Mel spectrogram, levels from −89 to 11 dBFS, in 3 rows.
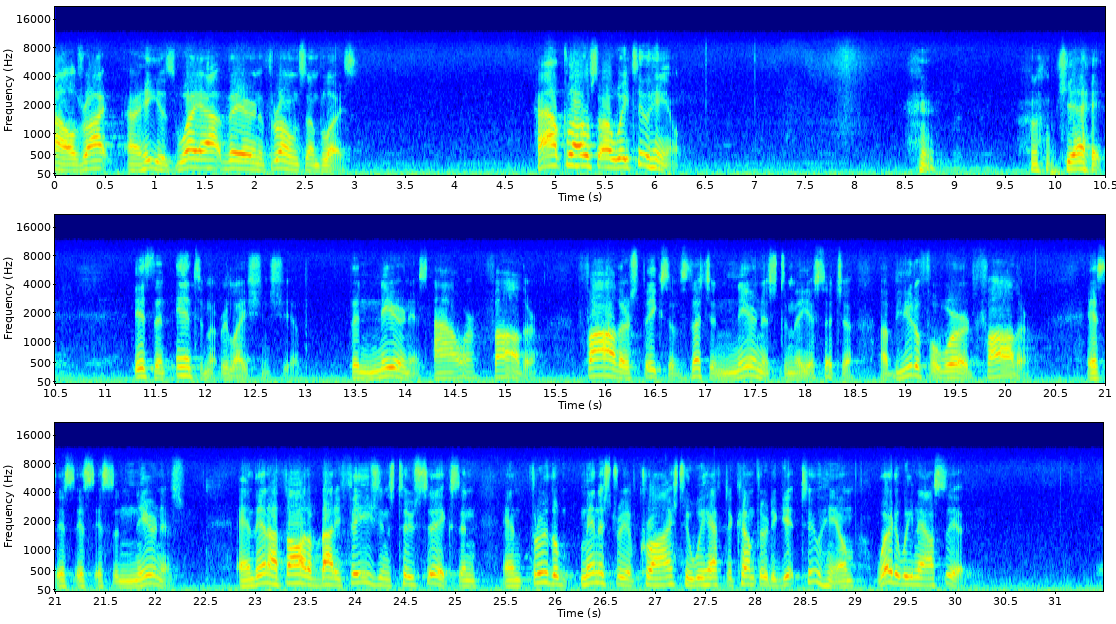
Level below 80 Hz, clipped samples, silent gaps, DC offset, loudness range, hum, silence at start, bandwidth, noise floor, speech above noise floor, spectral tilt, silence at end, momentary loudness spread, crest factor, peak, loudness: -44 dBFS; under 0.1%; none; under 0.1%; 6 LU; none; 0 s; 12 kHz; -44 dBFS; 20 dB; -4.5 dB/octave; 0 s; 20 LU; 18 dB; -6 dBFS; -24 LUFS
